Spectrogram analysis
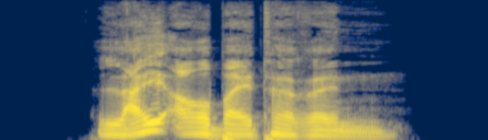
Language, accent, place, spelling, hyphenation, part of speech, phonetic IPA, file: German, Germany, Berlin, Leiharbeiterin, Leih‧ar‧bei‧te‧rin, noun, [ˈlaɪ̯ʔaʁˌbaɪ̯tɐʁɪn], De-Leiharbeiterin.ogg
- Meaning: female equivalent of Leiharbeiter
